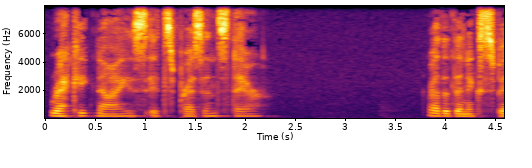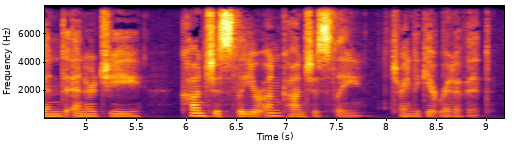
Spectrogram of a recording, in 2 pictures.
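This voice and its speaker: Slow, breathy, creaky woman guiding meditation. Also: fairly low pitch. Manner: calm, unhurried, gentle phrasing with long pauses. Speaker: meditation guide. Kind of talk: guided meditation, slow and soft instruction.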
